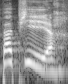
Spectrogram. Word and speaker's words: Papier: Vous êtes vous incarnez la société Atling Papier je prononce bien ou papier vraiment mais papir en avec l'ent l'accent germanique.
